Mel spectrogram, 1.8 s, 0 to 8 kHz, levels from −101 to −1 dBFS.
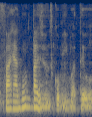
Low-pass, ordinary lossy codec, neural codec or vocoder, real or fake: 7.2 kHz; none; vocoder, 22.05 kHz, 80 mel bands, HiFi-GAN; fake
